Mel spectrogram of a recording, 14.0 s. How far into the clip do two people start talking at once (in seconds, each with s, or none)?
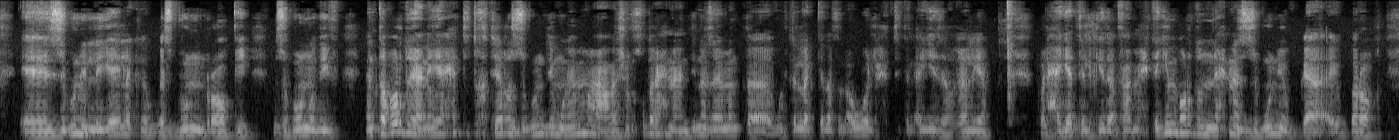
none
